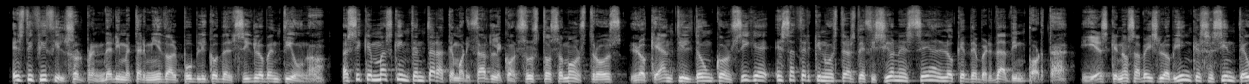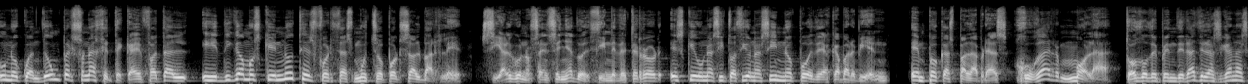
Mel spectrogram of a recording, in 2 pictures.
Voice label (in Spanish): Masculino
